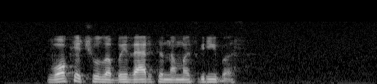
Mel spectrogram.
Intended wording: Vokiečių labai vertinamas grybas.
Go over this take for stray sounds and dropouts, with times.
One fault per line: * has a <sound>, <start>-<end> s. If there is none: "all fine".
all fine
